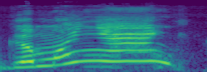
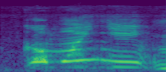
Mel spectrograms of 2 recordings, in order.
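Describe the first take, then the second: First: Soar up high on morning; high sing-song good morning; high singsong greeting. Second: Said in the usual way. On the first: Acted. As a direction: trill it way up like a cheery bird. Sung greeting.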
